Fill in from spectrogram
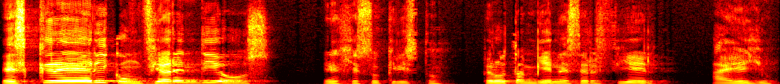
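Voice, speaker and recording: A young man preaching a sermon in a church, calling his listeners brothers and moving between loud, stressed phrases and quiet, low asides. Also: slow pace. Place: church hall. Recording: long hall reverb.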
